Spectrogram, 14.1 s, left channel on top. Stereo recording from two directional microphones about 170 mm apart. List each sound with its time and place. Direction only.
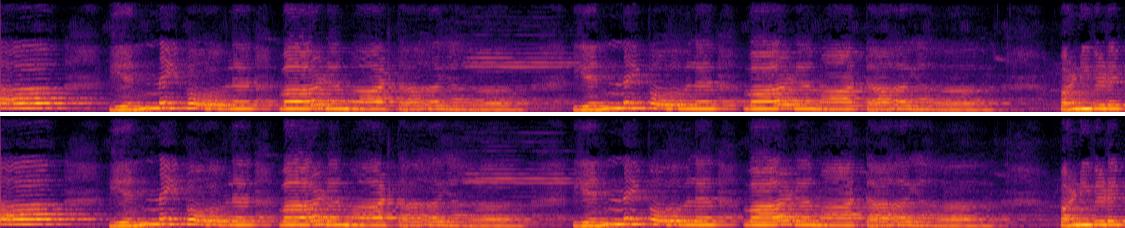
0.0 s female singing: 20° right (ahead or behind)
7.2 s female singing: 20° right (ahead or behind)
13.2 s a sound: 15° right (ahead or behind)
